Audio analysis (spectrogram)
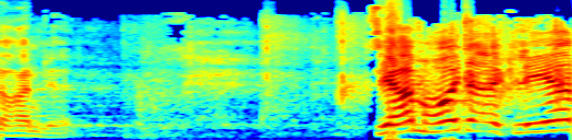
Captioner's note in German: Beifall DIE LINKE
